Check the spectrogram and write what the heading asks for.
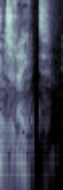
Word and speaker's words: Utrecht: Det er Utrecht.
